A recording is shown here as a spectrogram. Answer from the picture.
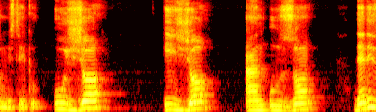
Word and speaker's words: Ujo: Ujo is 3 words how pronounce it. Ujo, U-J-O.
